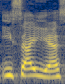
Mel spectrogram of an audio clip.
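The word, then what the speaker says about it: Isaías: to that geographical region so it was isaias and that was how the national hurricane center wanted us to pronounce it because they have to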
